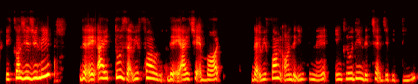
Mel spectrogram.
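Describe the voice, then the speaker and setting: A woman gives a classroom lecture, her voice nasal and stuffy from a cold. She speaks slowly in a mellow, fairly high voice, pausing on fillers and asking "okay?" to check her students follow. The sound is dry and a little muffled. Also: dry recording. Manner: explains slowly with many fillers and check-ins. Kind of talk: classroom lecture on software tools.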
